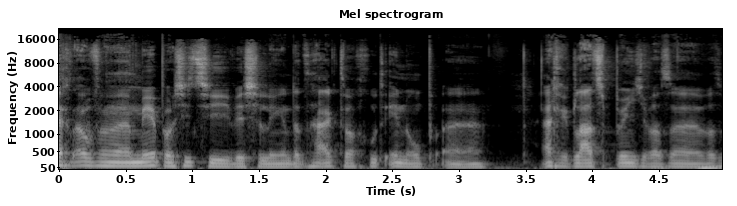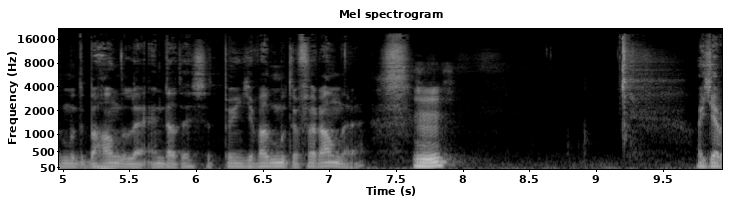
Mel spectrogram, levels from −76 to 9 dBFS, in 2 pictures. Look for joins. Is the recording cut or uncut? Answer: cut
